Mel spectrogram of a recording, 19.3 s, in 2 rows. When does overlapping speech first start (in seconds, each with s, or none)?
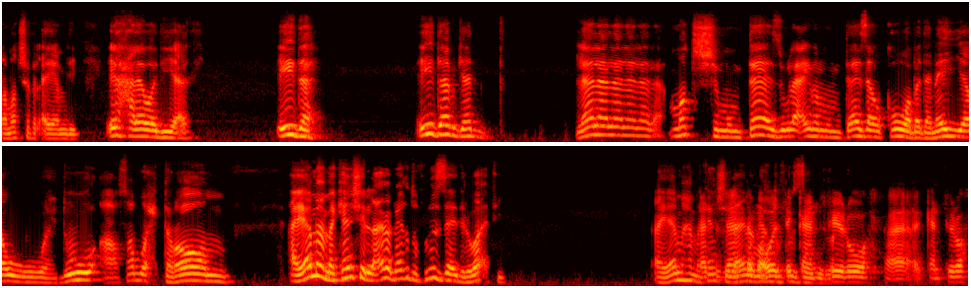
16.6 s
